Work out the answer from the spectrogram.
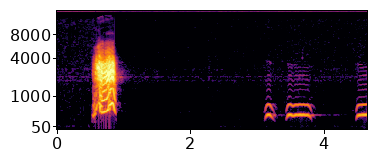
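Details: Great horned owl female making the food call at the nest at dawn, 3 March 2018, as the male hunts: a loud harsh screech, a pause, then three low hollow hoots, the second drawn out.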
